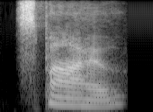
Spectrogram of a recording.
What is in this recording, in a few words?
"spile", Indian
